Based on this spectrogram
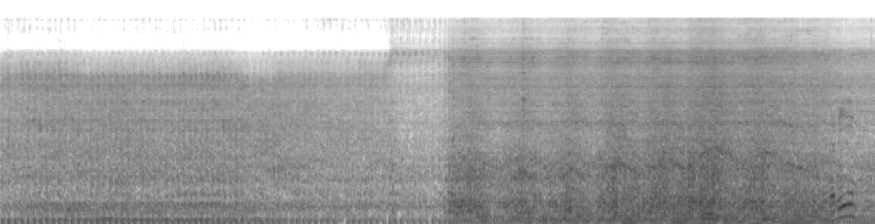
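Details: Yamaha Mio S scooter after repair of a ticking noise blamed on the engine having run out of oil: smooth even idle, steady beat, no top-end ticking, light throttle blip; normal idle.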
